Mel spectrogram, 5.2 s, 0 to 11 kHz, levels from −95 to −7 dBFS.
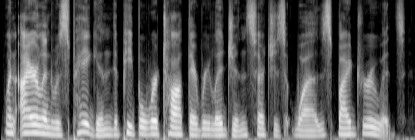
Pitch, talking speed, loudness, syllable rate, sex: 150 Hz, 185 wpm, -19 LUFS, 4.6 syllables/s, female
